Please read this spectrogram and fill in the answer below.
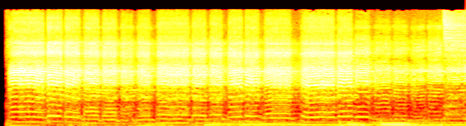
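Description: A melody of short notes, some repeated, played on a small handheld mouth instrument into a microphone, opening a live rock song. A low bass line comes in underneath about three seconds in.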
